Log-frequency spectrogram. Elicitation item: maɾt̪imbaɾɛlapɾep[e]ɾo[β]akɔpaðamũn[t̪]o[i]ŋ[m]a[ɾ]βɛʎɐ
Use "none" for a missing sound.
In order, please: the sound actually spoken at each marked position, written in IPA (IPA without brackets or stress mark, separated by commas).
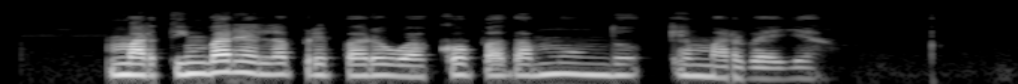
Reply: a, w, d̪, e, m, ɾ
